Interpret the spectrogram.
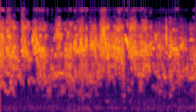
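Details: Breeding pair of colourful budgerigars producing nonstop busy chattering warble, scratchy and buzzy notes run together with quick twittering chirps, loud and steady throughout.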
